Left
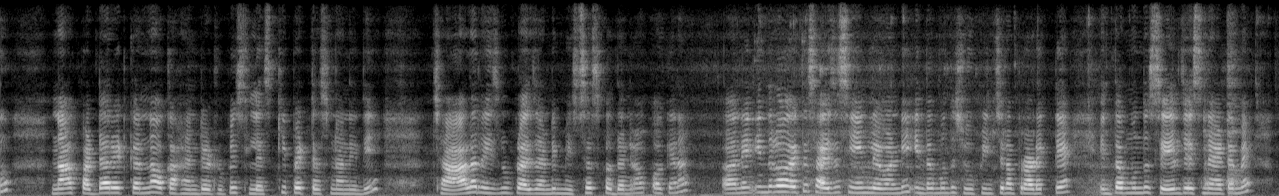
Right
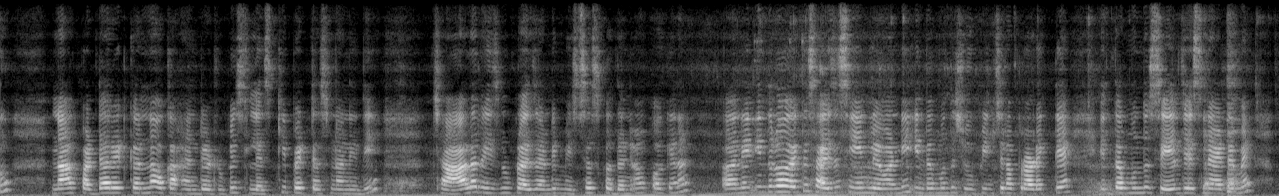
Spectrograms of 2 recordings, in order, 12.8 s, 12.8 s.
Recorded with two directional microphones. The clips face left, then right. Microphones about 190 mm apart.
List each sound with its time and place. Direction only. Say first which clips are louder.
0.5 s a woman's voice: left 2 dB; 25° left (ahead or behind)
